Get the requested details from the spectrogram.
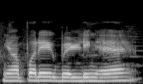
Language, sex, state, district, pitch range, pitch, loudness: Hindi, male, Uttar Pradesh, Shamli, 165-180 Hz, 170 Hz, -13 LUFS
